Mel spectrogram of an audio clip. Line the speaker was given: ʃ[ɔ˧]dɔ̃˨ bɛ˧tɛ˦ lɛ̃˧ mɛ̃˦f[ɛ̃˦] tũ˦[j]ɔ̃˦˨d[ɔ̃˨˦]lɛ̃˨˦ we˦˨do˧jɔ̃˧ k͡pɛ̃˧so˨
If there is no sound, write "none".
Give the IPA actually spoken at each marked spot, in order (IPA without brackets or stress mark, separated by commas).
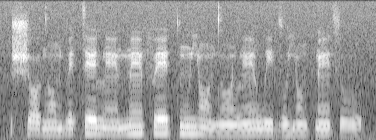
ɔ˨, ɛ˦, j, ɔ̃˨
